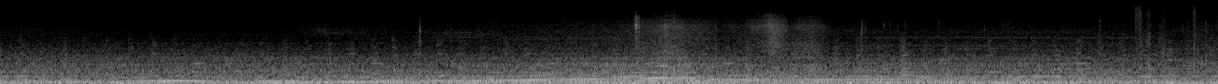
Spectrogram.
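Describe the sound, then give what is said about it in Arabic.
The engines of a group's cars drone steadily throughout as the cars arrive, with a noticeable rev that rises and falls in pitch midway as the vehicles draw closer, filling the scene with a continuous low rumble. “بص بص هناك دي عربيات المجموعة الحمد لله لقونا”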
